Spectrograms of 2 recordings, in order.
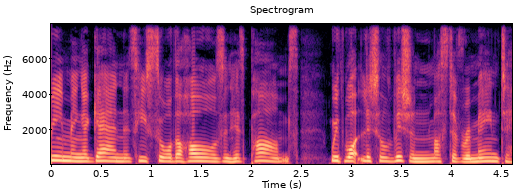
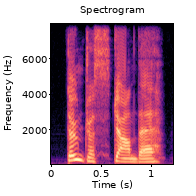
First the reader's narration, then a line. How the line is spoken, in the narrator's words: Willem barked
